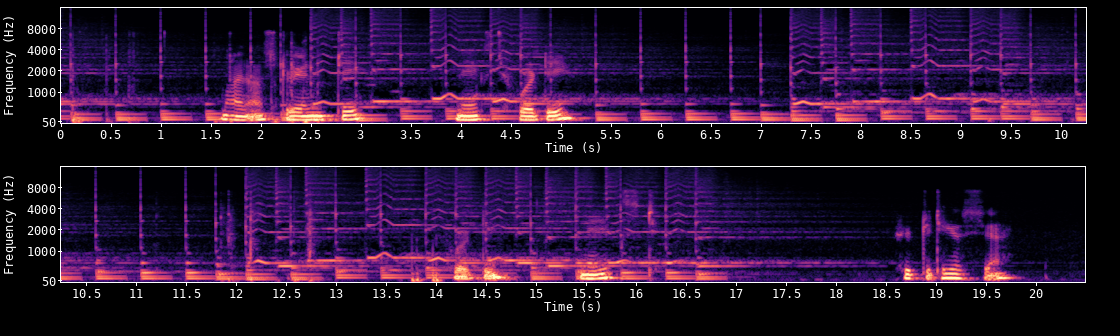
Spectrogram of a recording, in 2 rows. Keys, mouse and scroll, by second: 1.5-2.4 typing, 12.5 typing.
